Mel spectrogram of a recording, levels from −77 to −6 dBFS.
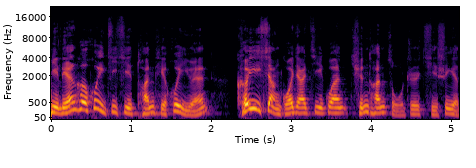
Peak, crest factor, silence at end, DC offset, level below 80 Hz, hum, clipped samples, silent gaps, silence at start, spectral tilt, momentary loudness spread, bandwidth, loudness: -6 dBFS; 18 dB; 0 s; under 0.1%; -64 dBFS; none; under 0.1%; none; 0 s; -6.5 dB/octave; 12 LU; 16 kHz; -26 LUFS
